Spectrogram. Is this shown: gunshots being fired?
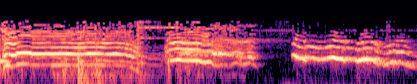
no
